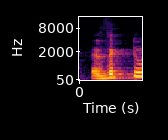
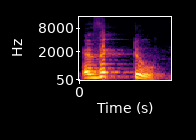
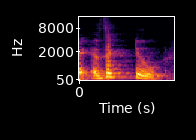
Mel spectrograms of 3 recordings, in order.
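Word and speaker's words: adjective: Noun, pronoun नहीं, pronoun, एडजेक्टिव नहीं, एडजेक्टिव, यहां डी साइलेंट होता है। ठीक है, एडजेक्टिव, verb, adverb, preposition, conjunction और इंटरजेक्शन।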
